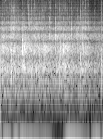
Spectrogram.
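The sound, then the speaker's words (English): A soft, polite golf clap: a faint, light patter of hands from a small crowd, steady for a moment and then tapering, with no voices. “Now that was a golf clap.”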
